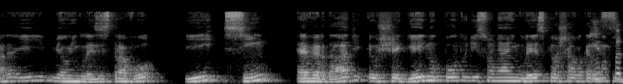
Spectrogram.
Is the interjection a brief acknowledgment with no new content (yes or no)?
no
